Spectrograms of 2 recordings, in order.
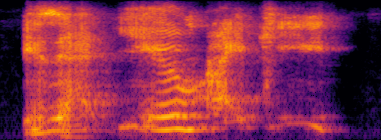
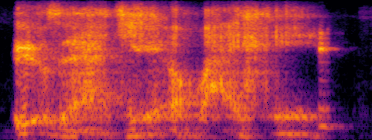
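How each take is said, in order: First: Put-on high, grating old mother; buzzsaw mother voice. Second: Put-on breathy, scratchy old woman rasp; raspy whispered old woman. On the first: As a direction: screech it like a buzzsaw. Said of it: "Her voice was like a buzzsaw". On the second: Shown as a demonstration. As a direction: redo it as a croaky hag. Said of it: "so I didn't do that right. It's more like a".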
